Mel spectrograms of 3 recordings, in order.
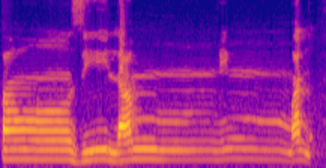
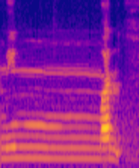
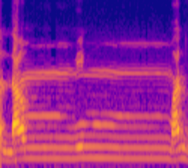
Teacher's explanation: ये जो 2 मीम है ना, यहाँ पर लिखी हुई तो 2 मीम है लेकिन पढ़ने में 4 मीम पढ़ी जाएंगी और इनके ऊपर दोनों के ऊपर गुन्ना हम करेंगे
